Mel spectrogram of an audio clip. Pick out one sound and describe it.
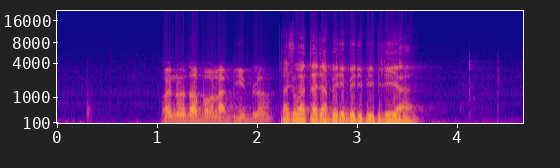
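A man speaks slowly and solemnly into a microphone.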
